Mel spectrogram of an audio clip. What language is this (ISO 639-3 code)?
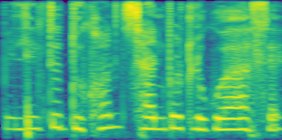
asm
